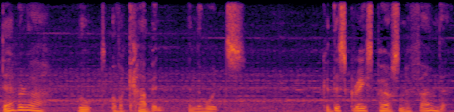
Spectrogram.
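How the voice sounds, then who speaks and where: An actor playing a shrewd, persistent investigator of hauntings in a video game cutscene, probing and wry. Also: male voice, mid-range voice, big pitch swings, a little slow, music in the background.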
